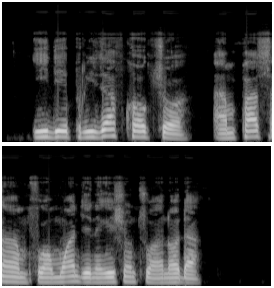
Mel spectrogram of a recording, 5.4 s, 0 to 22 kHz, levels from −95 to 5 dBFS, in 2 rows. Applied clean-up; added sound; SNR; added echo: none; none; none; none.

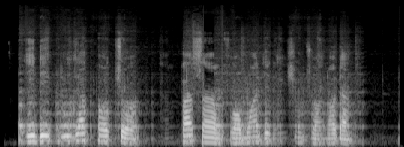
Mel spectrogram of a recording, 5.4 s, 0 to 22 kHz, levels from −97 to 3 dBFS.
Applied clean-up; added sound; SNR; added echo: neural mask model RNNoise.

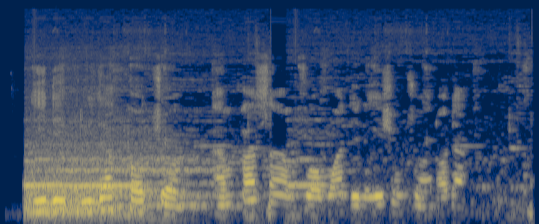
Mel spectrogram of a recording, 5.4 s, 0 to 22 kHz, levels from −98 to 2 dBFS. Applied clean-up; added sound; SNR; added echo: classical method Wiener filter.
